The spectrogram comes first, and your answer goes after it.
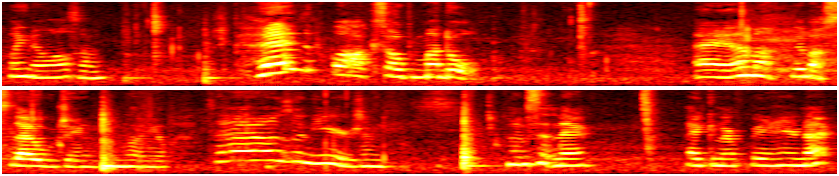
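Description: A woman's voice: a little high, lively intonation, measured pace, pauses often. A young woman playing a rowdy, drunk party animal who rambles and swears indignantly in an improvised comedy mock interview. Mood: rowdy rambling. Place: small wood-panelled room indoors. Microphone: phone held across a table. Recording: noisy, distant phone-camera room recording.

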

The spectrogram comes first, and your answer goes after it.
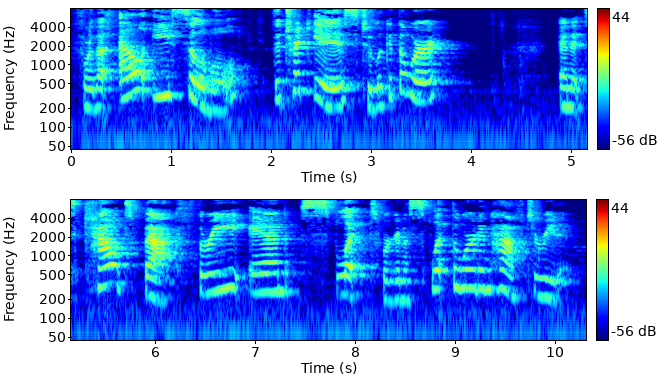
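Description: Slow, patient woman teaching phonics. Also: high voice, expressive, a bit bright, reverberant. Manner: slow, clear and encouraging, stretching out sounds for young children. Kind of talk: early reading phonics lesson.

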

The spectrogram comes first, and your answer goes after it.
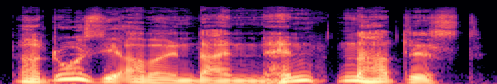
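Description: A man doing a loud, blustering musketeer. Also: medium pitch, big pitch swings, normal speed, dry recording, studio quality, pitched above the performer's own voice. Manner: loud, emphatic.

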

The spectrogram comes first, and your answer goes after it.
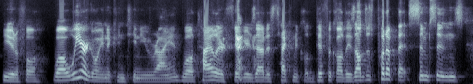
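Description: A man's voice: mid-range voice, fast, fairly bright tone. A man co-hosting a podcast in a teasing, joking way. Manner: jokey, teasing. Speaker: podcast co-host. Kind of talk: casual podcast chat and ad read.

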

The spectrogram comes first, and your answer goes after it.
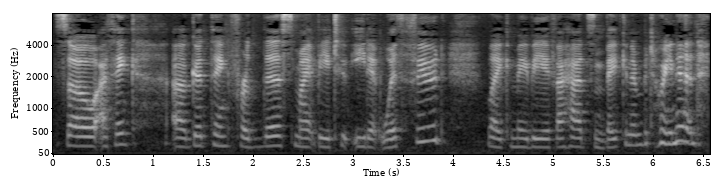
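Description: A woman in her thirties chatting casually while filming herself in her kitchen, thinking out loud as she goes. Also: on the low side, slight background noise. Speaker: family vlogger. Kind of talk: casual vlog chat. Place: home kitchen. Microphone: handheld camera at arm's length.

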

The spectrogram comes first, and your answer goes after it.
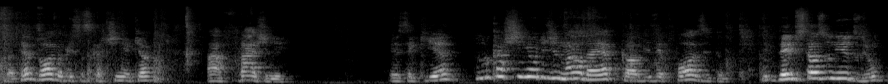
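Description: A collector unboxing retro games in a casual vlog, exclaiming with excitement and reading item names aloud. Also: medium pitch, recorded from a distance. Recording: roomy echo, voice away from mic, faint noise.

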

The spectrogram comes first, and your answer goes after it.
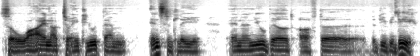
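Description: Very deep-voiced man on a call. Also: steady tone, measured pace, mellow, husky. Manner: hesitant, repeats words while thinking. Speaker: community board member. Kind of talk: casual meeting discussion. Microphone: video call.

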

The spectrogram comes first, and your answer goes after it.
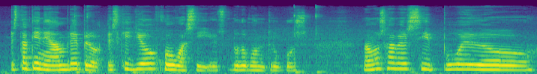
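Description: Chatty young woman from Spain, slightly high. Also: a little slow, long pauses, slight background noise. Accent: Spain Spanish. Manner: chatty, giggly, self-mocking asides. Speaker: gameplay youtuber. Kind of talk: casual game commentary.

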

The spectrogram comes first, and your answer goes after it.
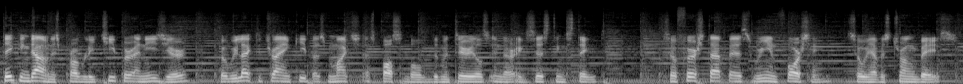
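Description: A young man hosting a renovation project vlog explains and narrates the work plainly and matter-of-factly. His mid-range voice runs a little fast, with music in the background.

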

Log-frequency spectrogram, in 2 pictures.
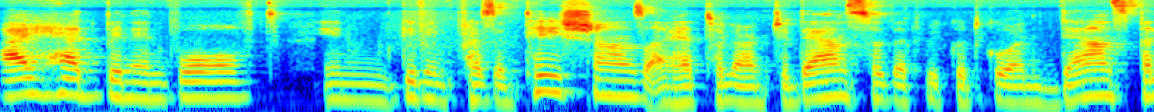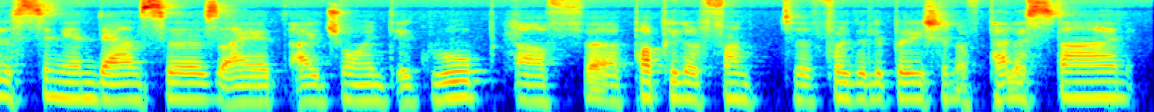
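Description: Woman, deep-pitched voice, documentary interview, personal recollection. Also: steady tone, moderate pace, few pauses.

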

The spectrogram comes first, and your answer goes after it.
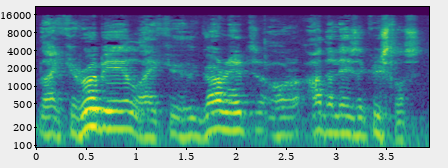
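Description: A man in his seventies with a Bulgarian accent, whose first language is Bulgarian, answers interview questions in a halting way, with many fillers and restarts, from a living room sofa. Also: a little high, a little mellow, a little hiss or hum. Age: 70s. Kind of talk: casual interview. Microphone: camera at medium distance. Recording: echoey room.

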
